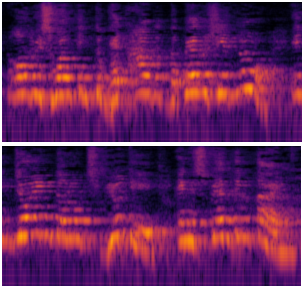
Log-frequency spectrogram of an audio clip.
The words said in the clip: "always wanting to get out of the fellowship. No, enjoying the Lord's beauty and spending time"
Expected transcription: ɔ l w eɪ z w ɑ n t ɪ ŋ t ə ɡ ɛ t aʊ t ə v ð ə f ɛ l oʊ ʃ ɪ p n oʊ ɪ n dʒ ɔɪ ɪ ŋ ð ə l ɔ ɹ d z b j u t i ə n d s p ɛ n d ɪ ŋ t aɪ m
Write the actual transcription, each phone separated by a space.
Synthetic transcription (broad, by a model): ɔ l w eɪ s w ɑ n t ɪ ŋ t ə ɡ ɛ t aʊ t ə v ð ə p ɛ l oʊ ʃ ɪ n oʊ ɪ n dʒ ɔɪ ɪ ŋ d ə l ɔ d s b j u t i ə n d s p ɛ n d ɪ ŋ t aɪ m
